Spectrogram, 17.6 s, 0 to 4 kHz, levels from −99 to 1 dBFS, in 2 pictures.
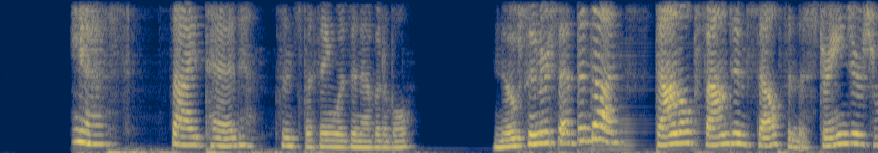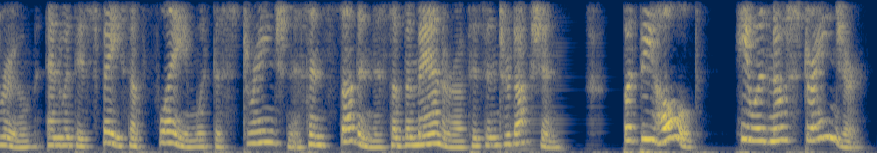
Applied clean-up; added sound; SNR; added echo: neural mask model DeepFilterNet 3.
